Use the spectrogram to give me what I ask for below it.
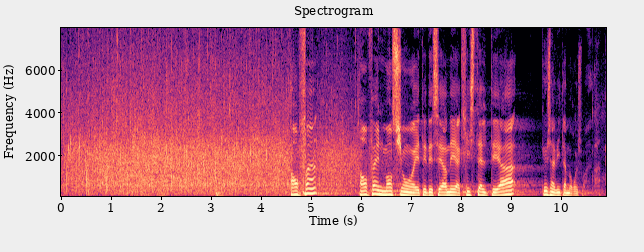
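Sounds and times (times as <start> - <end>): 
audience applause: 0.0 - 6.8
speech: 4.6 - 5.2, 6.0 - 10.6.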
